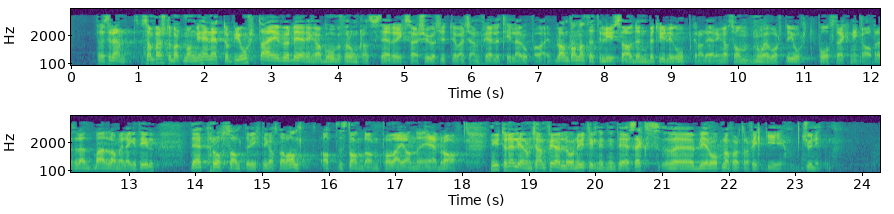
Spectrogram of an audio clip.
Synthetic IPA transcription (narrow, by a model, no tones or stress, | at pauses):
pʰɾɛsɪd̪ɛnt̪sɑmfæʂd̪ɛpɑɾʈ̪əmɑŋəɦɛnɛt̪ːɔpjʊɾt̪æɪʋʉɾɖeːɾɪŋɑʋbəhuːʋəfɔɾʊmkʰlɑsɪ̥fɪ̥seːɾəɾɪksʋæɪʂʉːɔsʏt̪ːɪɔʋæɾçæ̰ɾɳfɪɛlət̪ʰɪlæ̰ʉɾuːpɑ̰ʋæ̰ɪə̰nblɑnt̪ɑnɑt̪sɛt̪ːɪlyːsəɑʋd̪ɛnbət̪ʰyːd̪əlɪɡəʊpɡɾɑd̪eːɾɪŋɑsɔmnuːhɑɾʋɔɾt̪əjʊɾt̪pʰɔst̪ɾɛknɪŋɑ̰ɔpʰɾɛsɪd̪ɛnt̪bæːɾəlɑːmæɪlɛɡːət̪ʰɪl | d̪̥ɛæt̪ʰɾɔsɑlt̪̚d̪ɛʋɪkt̪ɪɡɑst̪əɑʋɑlt̪ | ɑ̰t̪st̪ɑnd̪ɑɾn̩pʰɔʋæɪɑnəɛbɾɑːnyːt̪ʉnɛlːjɛnːɔmçæɳfɪɛləɔnyːt̪ʰɪlsnɪt̪nɪŋt̪ʰɪlɛsɛksblɪɾoːpnɑfɔɾt̪ʰɾɑfɪkːɪ̰c͡çʉːənɪt̪ːn̩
